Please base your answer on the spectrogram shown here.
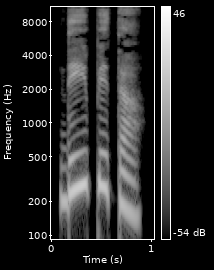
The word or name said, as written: ದೀಪುತ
